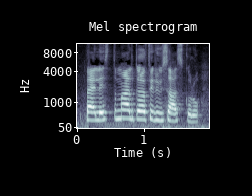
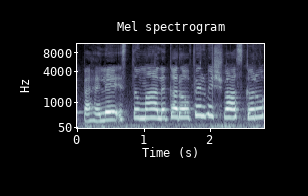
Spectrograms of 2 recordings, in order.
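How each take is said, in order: First: It is said in a harsh, commanding tone. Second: It is said in a polite, gentle tone.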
